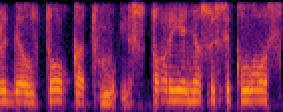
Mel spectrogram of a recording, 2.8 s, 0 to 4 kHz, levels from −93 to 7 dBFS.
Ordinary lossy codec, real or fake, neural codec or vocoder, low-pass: AAC, 32 kbps; real; none; 3.6 kHz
